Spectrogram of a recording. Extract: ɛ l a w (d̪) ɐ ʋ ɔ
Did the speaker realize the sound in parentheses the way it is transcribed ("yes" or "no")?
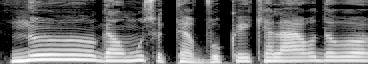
yes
